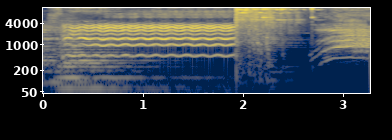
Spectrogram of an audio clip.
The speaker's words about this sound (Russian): Самый яркий пример – это когда певец голосом разбивает стакан.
